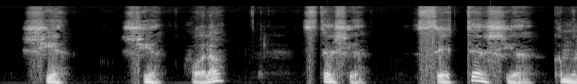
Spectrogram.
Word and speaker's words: chien: voici mon petit chien، ها هو كلبي الصغير، chien chien ch تنطق ش ch تعطي الصوت ش chien chien chien.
